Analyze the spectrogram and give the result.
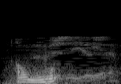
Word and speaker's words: Homoousios: Homo Homoousios. – Homo Oestius.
